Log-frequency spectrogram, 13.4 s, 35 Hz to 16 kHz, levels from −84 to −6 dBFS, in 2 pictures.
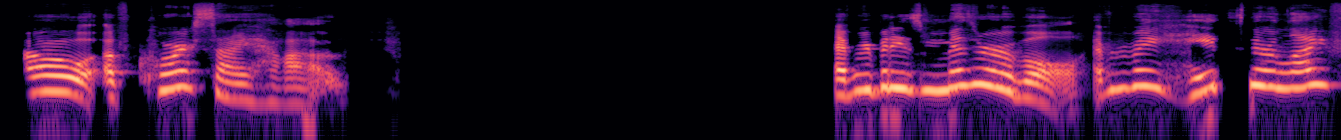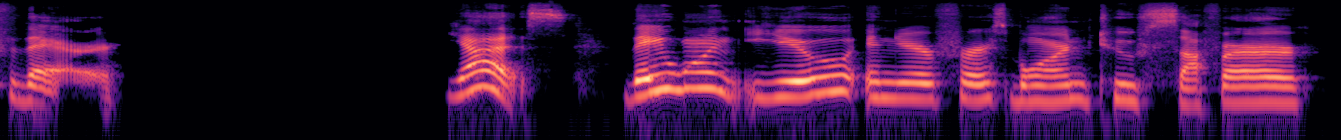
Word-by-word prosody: Oh, 290 0 +5
of 230 0 0
course, 340 0 0
I 220 -3 -1
have. 180 -2 -8 2.5
Everybody's 315 +5 +3
miserable. 310 - +3
Everybody 350 +3 0
hates 330 - -3
their 375 -2 +4
life 380 +4 +2
there. - - -5 1.6
Yes. 305 +9 +1 0.3
They 475 -8 +5
want 330 -4 -3
you 230 +6 +1
and 220 -1 -5
your 210 -1 -1
firstborn 200 -1 -5
to 205 -1 -9
suffer. 180 +1 -2
260 Hz, 95 wpm, -23 LUFS, 205-335 Hz, 2.5 s, Oh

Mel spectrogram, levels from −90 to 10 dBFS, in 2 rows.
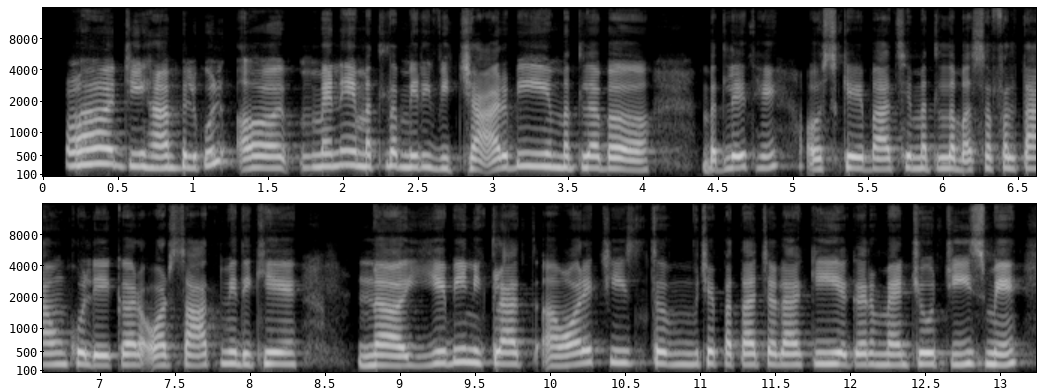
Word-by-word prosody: अ, 315 +3 +5
जी। 275 -1 +1
हाँ, 245 -1 +2
बिल्कुल 255 +6 0
अ, 240 - +1
मैंने 270 +4 0
मतलब 270 +1 -1
मेरे 255 0 0
विचार 225 +1 -1
भी 275 0 0
मतलब 245 -1 0
अ, 205 -3 +2 0.4
बदले 225 +5 +2
थे 245 +2 -5 0.2
औ - - 0
उसके 220 +2 +1
बाद 215 0 0
से 250 - +1
मतलब 230 -3 -1
असफ़लताओं 230 +2 -2
को 240 +1 +2
लेकर 220 0 +2
और 210 0 0
साथ 215 +2 -3
में 250 - +1
देखिए 235 +1 +1 0.4
न 210 +1 +1 0.2
ये 215 +5 -2
भी 280 +2 +1
निकला 250 -2 +2
त 240 0 -12
और 210 +4 +2
एक 265 - 0
चीज़ 265 -2 -3
तब 245 -2 +2
मुझे 235 +2 -1
पता 230 -1 0
चला 230 -1 +2
कि 240 0 +3
अगर 230 0 0
मैं 220 0 +1
जो 240 0 +5
चीज़ 240 +2 -1
में 235 +2 +3
240 Hz, 200 wpm, -20 LUFS, 225-255 Hz, 0.4 s, अ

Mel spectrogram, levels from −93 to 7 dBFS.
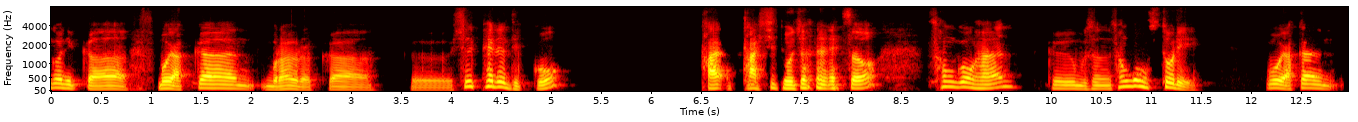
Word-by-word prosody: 거니까 110 -7 +1 0.3
뭐 125 0 +5
약간 130 -5 +3
뭐라 105 +3 0
그럴까. 85 -3 -4 0.3
그 80 -1 -10
실패를 190 -3 0
딛고 115 - -4 1.3
다 - - +5 0.2
다시 140 -4 0
도전을 130 +1 +2
해서 130 +1 +1 0.5
성공한 170 -2 -1 0.3
그 125 - -10
무슨 115 -2 -3
성공 190 +1 +1
스토리. 125 - -1 0.7
뭐 140 0 +3
약간 135 -6 0
125 Hz, 180 characters per minute, -22 LUFS, 105-150 Hz, 1.3 s, 뭐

